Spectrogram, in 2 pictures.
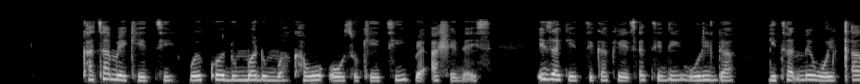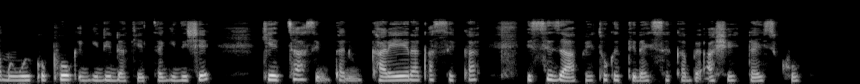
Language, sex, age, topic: Gamo, female, 18-24, government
